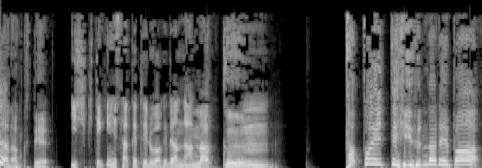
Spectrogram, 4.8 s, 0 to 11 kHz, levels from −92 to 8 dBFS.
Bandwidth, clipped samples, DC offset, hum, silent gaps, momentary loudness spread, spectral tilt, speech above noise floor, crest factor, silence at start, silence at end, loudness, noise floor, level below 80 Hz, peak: 10.5 kHz; under 0.1%; under 0.1%; none; 3.19-3.44 s; 8 LU; -4.5 dB/octave; 48 dB; 14 dB; 0 s; 0.05 s; -14 LUFS; -61 dBFS; -30 dBFS; 0 dBFS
